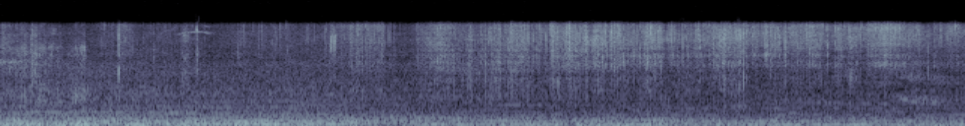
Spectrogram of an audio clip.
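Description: Chloride powder being poured into a plastic bottle: a faint pattering hiss of grains falling against the plastic, with scattered small ticks, growing denser midway.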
